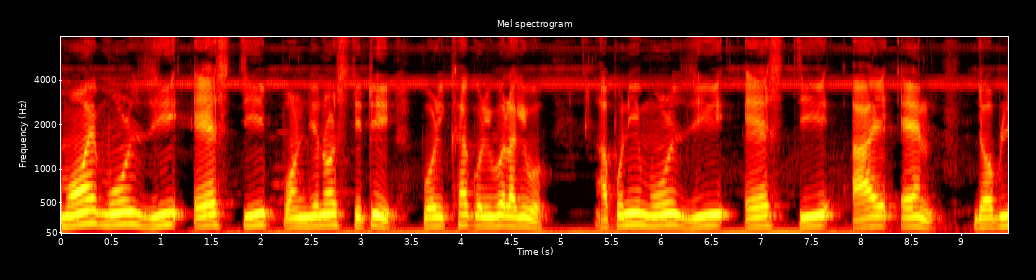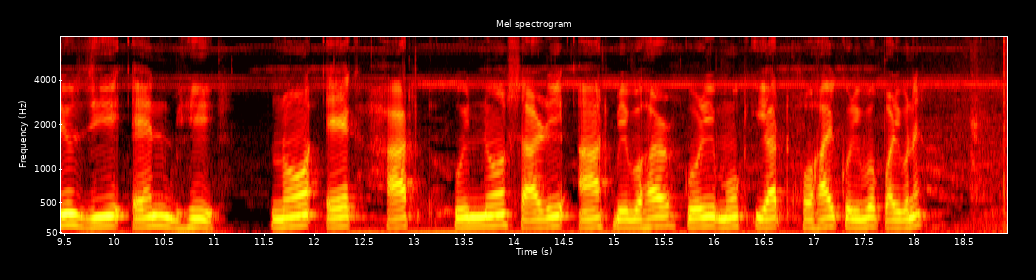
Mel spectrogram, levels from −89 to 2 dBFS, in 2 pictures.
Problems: constant background noise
